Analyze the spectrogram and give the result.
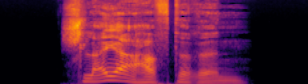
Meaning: inflection of schleierhaft: 1. strong genitive masculine/neuter singular comparative degree 2. weak/mixed genitive/dative all-gender singular comparative degree
- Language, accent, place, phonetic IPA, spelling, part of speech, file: German, Germany, Berlin, [ˈʃlaɪ̯ɐhaftəʁən], schleierhafteren, adjective, De-schleierhafteren.ogg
